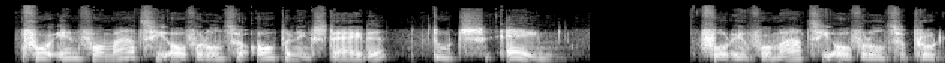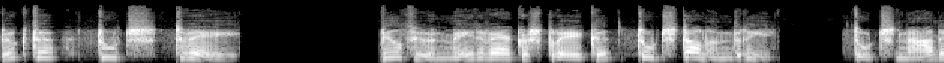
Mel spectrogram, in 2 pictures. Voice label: nl ivr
